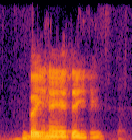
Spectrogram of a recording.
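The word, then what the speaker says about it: بين يديه: And I'm sorry for butchering this word, but I think it's Benya Yadehi. How do you say it? Benya Yadehi. Almost perfectly.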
